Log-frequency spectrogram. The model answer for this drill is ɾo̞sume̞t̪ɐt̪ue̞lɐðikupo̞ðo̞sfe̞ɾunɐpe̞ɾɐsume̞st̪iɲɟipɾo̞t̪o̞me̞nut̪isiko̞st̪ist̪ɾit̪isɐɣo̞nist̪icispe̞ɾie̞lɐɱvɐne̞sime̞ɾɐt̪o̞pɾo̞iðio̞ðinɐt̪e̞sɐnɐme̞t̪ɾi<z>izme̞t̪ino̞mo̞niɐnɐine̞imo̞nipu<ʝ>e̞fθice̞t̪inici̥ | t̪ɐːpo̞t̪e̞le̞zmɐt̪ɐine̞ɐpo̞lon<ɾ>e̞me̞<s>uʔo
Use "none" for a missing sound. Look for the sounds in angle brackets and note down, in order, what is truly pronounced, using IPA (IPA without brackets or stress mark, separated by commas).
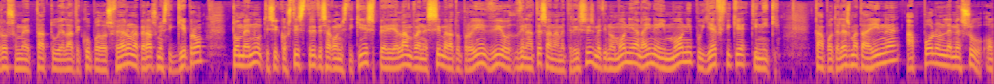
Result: s, ʝ, l, s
